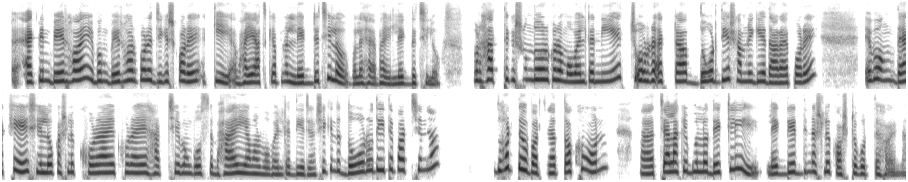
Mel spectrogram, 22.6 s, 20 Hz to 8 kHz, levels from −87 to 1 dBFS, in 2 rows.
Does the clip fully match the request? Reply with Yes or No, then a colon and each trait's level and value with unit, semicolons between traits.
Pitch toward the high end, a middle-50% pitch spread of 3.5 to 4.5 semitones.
Yes: very high, 295 Hz; average, 4.2 semitones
